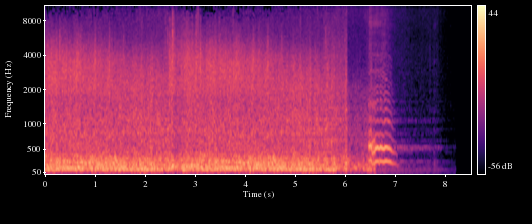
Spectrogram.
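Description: A steady rushing noise with no beat or tune. Near the end a short pitched sound slides down in pitch, and everything fades out to silence.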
